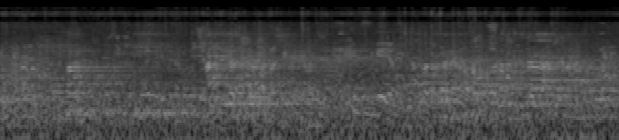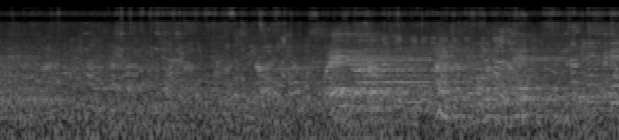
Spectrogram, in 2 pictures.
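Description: Young women talk and call out cheerfully nearby.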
